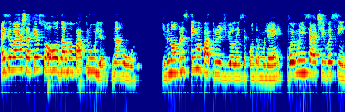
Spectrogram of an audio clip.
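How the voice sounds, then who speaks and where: A woman speaks at a fairly quick pace and a high pitch, with ordinary pitch variation. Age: 20s. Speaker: teacher and city council candidate. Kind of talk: casual chat.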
